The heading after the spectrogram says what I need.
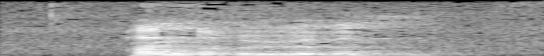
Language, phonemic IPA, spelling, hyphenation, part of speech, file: German, /ˈanˌʁyːʁən/, anrühren, an‧rüh‧ren, verb, De-anrühren.ogg
- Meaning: 1. to touch 2. to mix together, to whisk together 3. to bloom (hydrate ingredients (such as gelatin or yeast) before using them)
